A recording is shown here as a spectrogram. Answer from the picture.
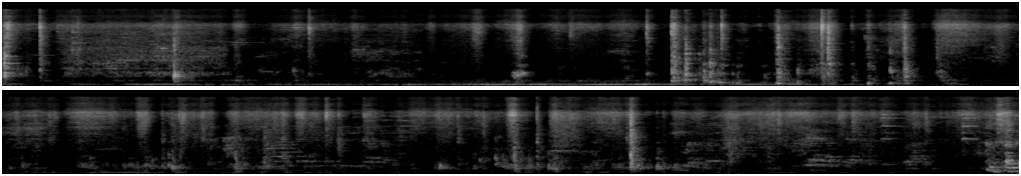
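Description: Plastic food-processor bowl, lid and pusher being handled and set in place: a string of knocks and clatters, the sharpest right at the start and about two seconds in, over a low steady hum that stops about halfway through. Faint voices in the background.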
